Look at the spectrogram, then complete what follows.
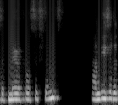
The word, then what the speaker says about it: MRKL: is spelled mrkl that's it's actually you um pronounce it Miracle systems and these are the two research papers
